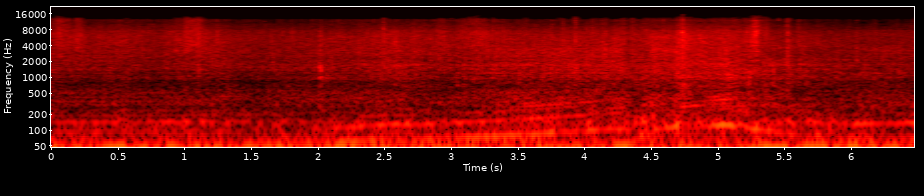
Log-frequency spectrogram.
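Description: A Volkswagen Golf's engine runs during a test drive before purchase. Its low rumble stays constant and fairly loud from inside the car the whole time, with no talk.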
